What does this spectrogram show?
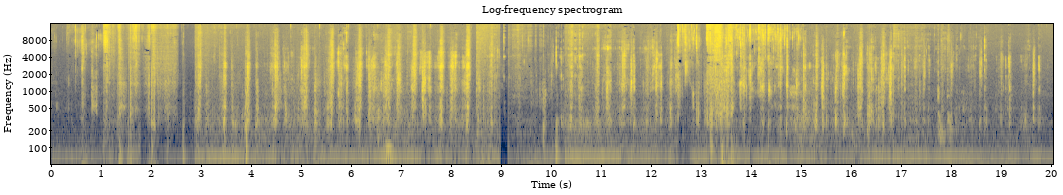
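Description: Close-miked eating of raw salmon and rice: wet chewing, mouth clicks and crunchy bites, dense and irregular, with a brief break about nine seconds in.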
